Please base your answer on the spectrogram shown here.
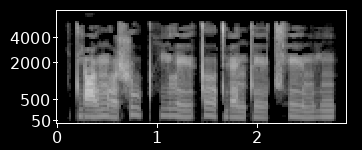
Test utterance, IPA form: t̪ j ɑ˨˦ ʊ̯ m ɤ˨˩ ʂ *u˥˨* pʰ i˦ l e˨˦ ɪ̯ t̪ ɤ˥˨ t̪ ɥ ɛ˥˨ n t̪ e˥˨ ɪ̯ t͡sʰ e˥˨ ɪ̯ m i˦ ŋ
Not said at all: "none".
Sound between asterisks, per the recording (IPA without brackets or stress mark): u˥˨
